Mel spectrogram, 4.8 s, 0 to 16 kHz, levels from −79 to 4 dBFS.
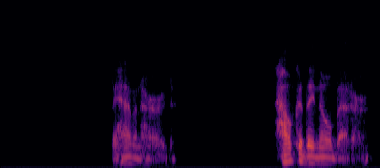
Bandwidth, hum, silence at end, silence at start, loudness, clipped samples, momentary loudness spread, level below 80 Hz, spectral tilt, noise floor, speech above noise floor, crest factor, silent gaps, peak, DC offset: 16 kHz; none; 0.15 s; 1.4 s; -41 LUFS; under 0.1%; 14 LU; -70 dBFS; -7 dB/octave; -83 dBFS; 43 dB; 26 dB; none; -18 dBFS; under 0.1%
